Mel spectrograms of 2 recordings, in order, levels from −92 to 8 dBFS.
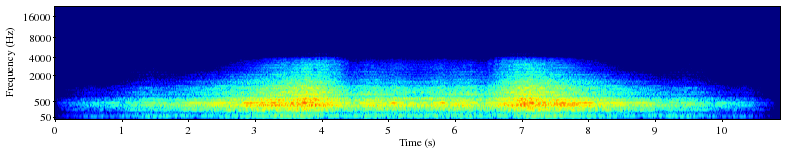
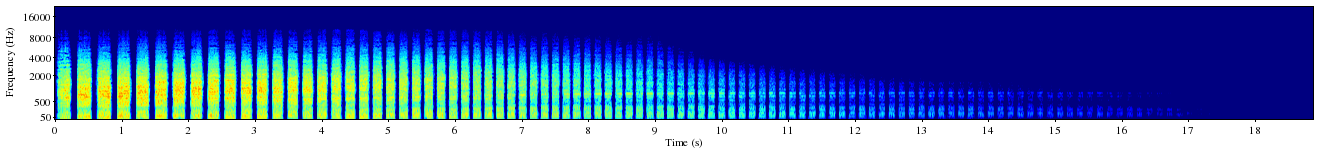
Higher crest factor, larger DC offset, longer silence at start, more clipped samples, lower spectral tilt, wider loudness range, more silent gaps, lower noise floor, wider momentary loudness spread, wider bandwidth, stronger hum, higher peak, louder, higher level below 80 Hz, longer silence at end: about the same, 20 dB vs 22 dB; neither; first, 1.2 s vs 0.05 s; neither; about the same, -5.5 dB/octave vs -6 dB/octave; second, 5 LU vs 21 LU; second, none vs 0.26-0.30 s, 0.56-0.60 s, 0.86-0.91 s, 1.15-1.19 s, 1.43-1.49 s, 1.97-2.01 s, 2.23-2.27 s, 2.48-2.52 s; first, -65 dBFS vs -56 dBFS; first, 24 LU vs 20 LU; second, 4 kHz vs 9.8 kHz; neither; about the same, -4 dBFS vs -4 dBFS; about the same, -23 LUFS vs -21 LUFS; second, -56 dBFS vs -40 dBFS; second, 1.1 s vs 8.85 s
